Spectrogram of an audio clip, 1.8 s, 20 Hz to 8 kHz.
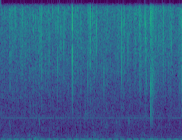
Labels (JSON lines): {"label": "anthrophony, boat engine", "recorder": "SoundTrap 500"}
